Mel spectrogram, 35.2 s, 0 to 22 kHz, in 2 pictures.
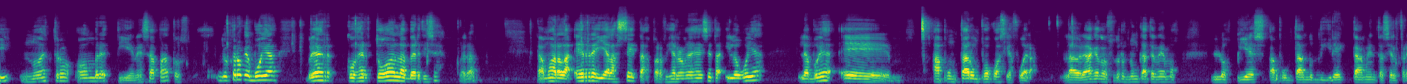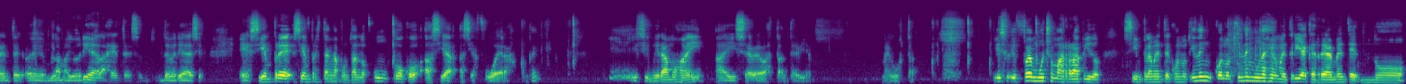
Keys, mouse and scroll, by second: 2.5 middle click, 3.3 Tab, 3.8 a, 7.3 r, 21.7-22.8 drag, 22.8-24.3 middle drag, 24.3 Tab, 24.8-26.7 middle drag, 29.7 middle click.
